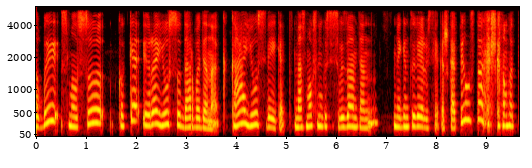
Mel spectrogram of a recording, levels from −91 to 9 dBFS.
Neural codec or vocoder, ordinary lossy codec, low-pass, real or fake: none; MP3, 48 kbps; 5.4 kHz; real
